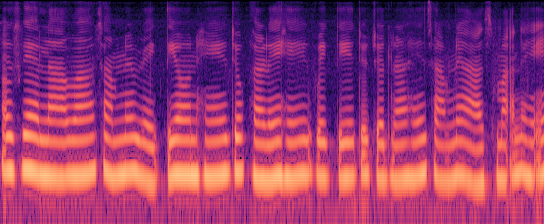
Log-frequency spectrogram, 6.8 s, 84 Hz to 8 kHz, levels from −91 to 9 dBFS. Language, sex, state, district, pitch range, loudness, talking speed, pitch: Hindi, female, Chhattisgarh, Bilaspur, 215-235 Hz, -13 LUFS, 185 wpm, 225 Hz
